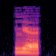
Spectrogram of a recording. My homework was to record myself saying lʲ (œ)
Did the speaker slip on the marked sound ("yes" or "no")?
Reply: yes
